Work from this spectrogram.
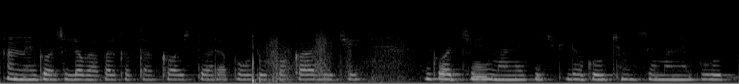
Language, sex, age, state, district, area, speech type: Odia, female, 18-30, Odisha, Balangir, urban, spontaneous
